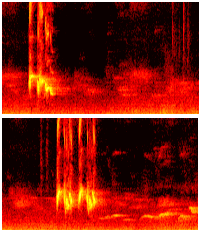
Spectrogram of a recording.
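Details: Red-whiskered bulbul from Cao Bằng, Vietnam, delivering two short bursts of bright, rolling warbled notes roughly four seconds apart, with faint distant chirps from other birds in between.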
